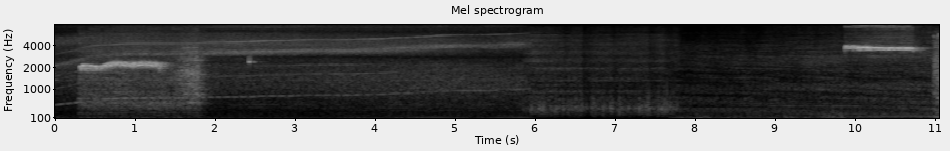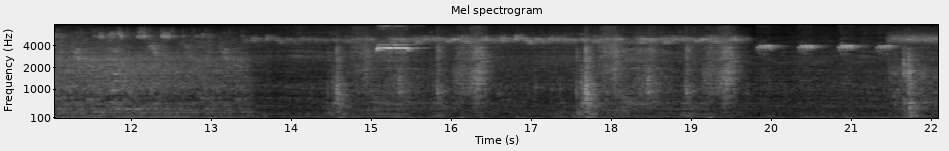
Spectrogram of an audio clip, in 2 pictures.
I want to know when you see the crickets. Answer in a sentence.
You can hear the crickets from 11.0 to 22.0 s.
